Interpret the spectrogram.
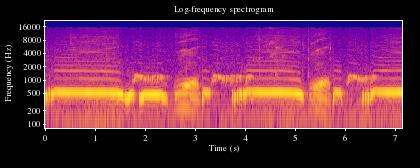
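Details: Captive puter pelung collared dove, prized for a sweet, stable voice, gives long, even, mellow coos that drop slightly at the close, separated by short, gurgling, rolling kuk-gerruk phrases, three long notes in all.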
